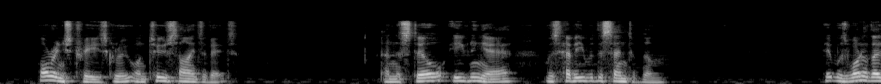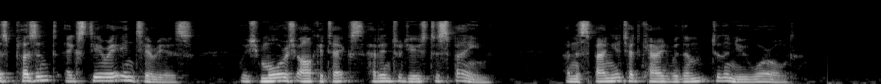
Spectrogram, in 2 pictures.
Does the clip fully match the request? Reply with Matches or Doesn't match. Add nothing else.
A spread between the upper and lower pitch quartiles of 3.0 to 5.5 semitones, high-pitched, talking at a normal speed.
Doesn't match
